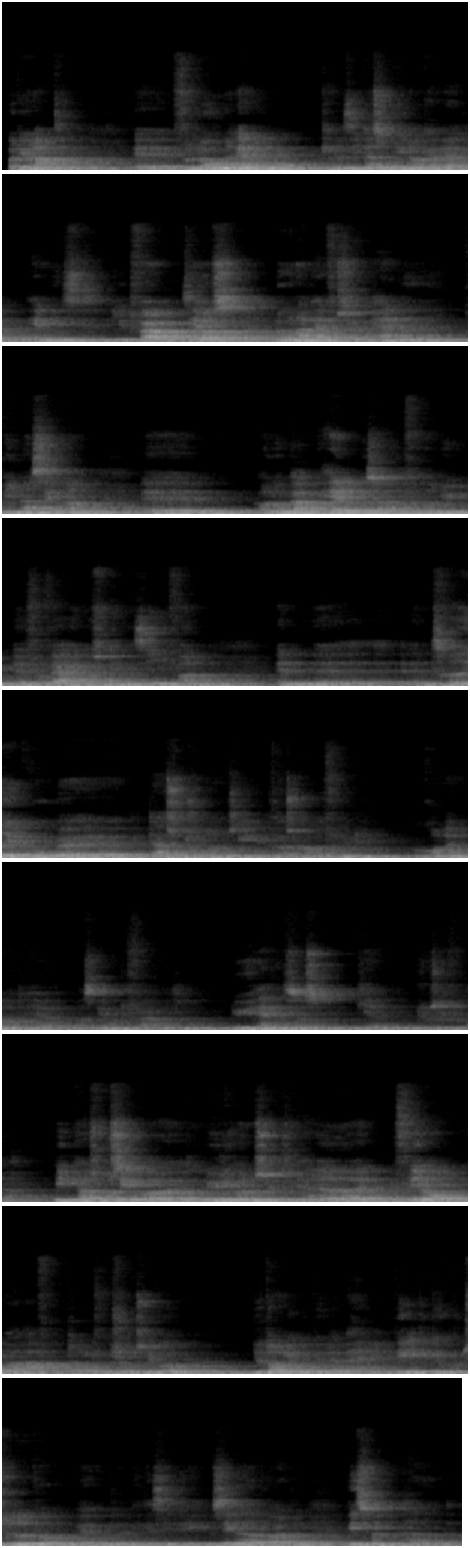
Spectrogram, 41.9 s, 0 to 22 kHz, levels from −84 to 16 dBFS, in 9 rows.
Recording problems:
room echo; strong; dies away in 2.8 s
off-mic speech; far

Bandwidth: 15.5 kHz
